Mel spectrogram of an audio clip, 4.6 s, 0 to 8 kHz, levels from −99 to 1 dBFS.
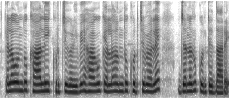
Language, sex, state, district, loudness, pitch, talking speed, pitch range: Kannada, female, Karnataka, Bidar, -14 LUFS, 225 Hz, 120 wpm, 215-235 Hz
